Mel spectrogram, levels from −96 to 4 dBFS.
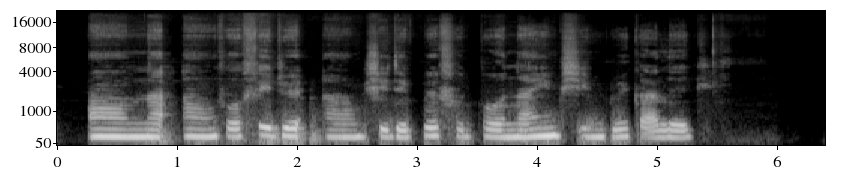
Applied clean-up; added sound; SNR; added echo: neural mask model RNNoise.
